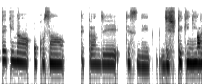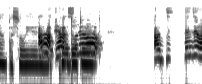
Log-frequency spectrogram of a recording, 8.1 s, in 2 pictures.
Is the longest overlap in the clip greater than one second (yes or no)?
yes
